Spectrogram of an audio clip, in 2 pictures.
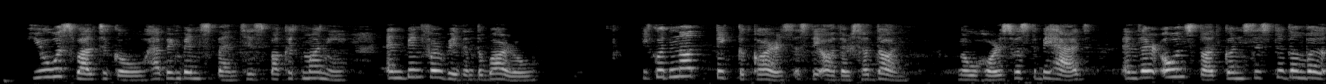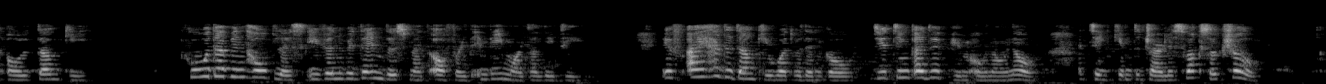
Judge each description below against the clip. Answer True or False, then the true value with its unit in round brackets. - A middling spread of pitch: False (7.0 semitones)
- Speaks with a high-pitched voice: True (245 Hz)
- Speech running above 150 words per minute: True (185 wpm)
